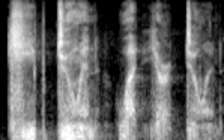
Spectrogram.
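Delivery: very hushed, breathy, slow, close whisper. Retelling what an older man said, grabbing a hand: Clint Eastwood type voice. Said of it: "in kind of a Clint Eastwood type of a voice".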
